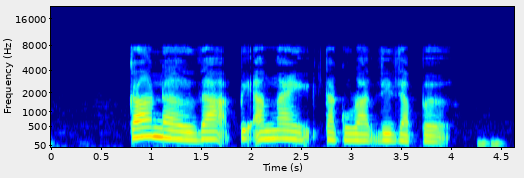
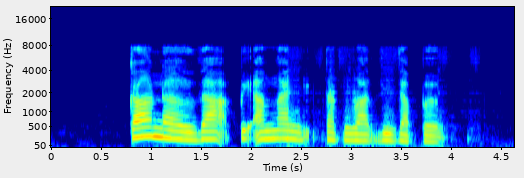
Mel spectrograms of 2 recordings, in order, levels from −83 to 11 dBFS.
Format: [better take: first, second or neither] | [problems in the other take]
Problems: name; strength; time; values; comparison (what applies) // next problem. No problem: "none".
first | noise reduction (neural separator model SepFormer DNS4)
